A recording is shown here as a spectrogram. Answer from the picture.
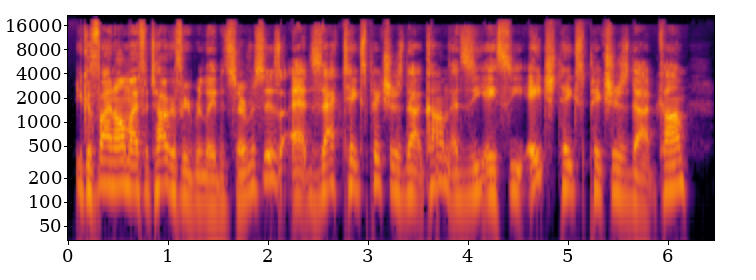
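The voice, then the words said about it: Sick-sounding voice. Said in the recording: “Forgive the voice. I'm at the end stages of a cold that I've been battling.”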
